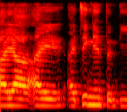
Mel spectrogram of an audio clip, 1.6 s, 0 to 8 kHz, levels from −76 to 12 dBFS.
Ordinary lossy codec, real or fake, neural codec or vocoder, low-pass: none; real; none; 7.2 kHz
